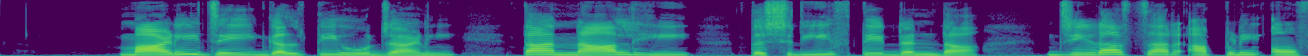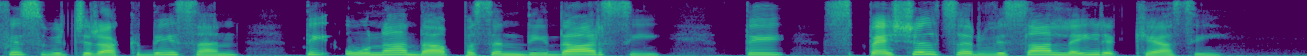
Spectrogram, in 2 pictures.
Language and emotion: Punjabi, neutral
